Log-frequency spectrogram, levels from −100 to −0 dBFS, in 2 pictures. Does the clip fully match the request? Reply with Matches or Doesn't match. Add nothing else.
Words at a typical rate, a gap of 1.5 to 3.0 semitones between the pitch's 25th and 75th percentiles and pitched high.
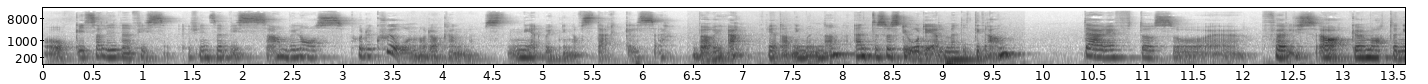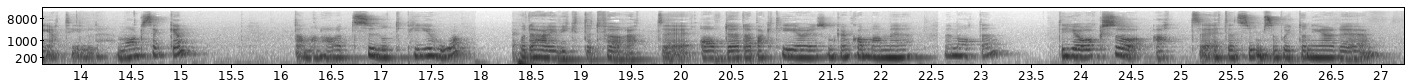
Matches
